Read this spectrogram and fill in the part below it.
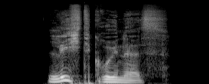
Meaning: strong/mixed nominative/accusative neuter singular of lichtgrün
- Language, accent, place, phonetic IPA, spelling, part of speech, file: German, Germany, Berlin, [ˈlɪçtˌɡʁyːnəs], lichtgrünes, adjective, De-lichtgrünes.ogg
